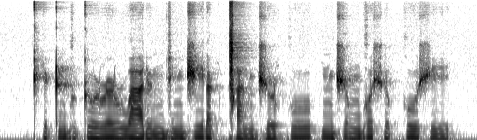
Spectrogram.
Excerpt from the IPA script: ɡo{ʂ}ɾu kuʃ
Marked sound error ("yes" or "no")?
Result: yes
